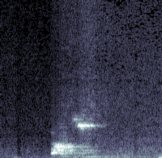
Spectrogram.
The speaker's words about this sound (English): My dog's being an asshole in the background. I'm sorry.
